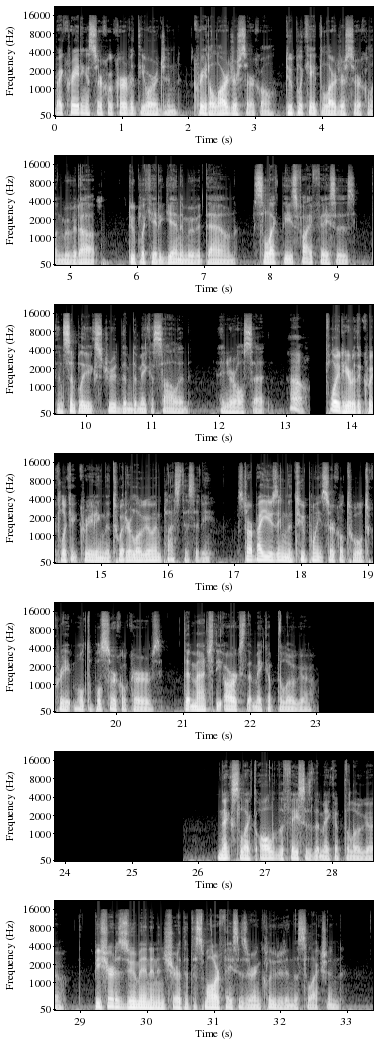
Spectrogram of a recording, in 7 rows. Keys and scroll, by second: 3.7 shift+d.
